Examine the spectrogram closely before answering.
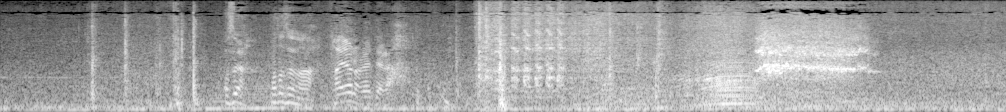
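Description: A young woman speaks excitedly.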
